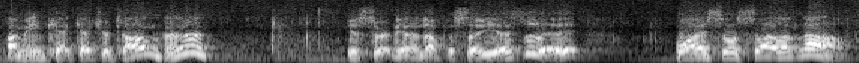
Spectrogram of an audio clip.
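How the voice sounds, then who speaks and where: A man's voice: on the high side, wildly swooping pitch, fairly quick. A crusty old man grumbles and barks in curt bursts, his voice lurching widely up and down. It is radio drama acting, heard through a narrow, phone-like old recording with some hiss. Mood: gruff, grudging. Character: gruff, irascible old man, grudgingly soft-hearted. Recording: muffled, noisy 1970s radio recording.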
